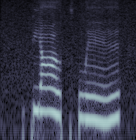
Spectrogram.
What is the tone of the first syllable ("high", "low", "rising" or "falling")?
falling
